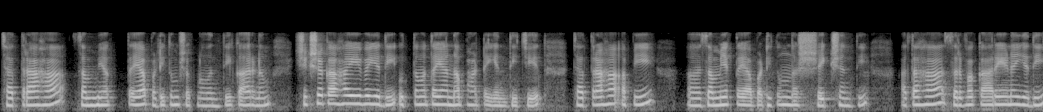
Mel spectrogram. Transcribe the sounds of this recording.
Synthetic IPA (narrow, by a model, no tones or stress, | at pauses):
t͡ʃʰat̪ɾaːɦɐ̆sɐmjɐk̚t̪ɐjaːpɐʈʰit̪umʃɐknuʋɐnt̪ikaːɾɐɳɐmʃikʂɐkaːɦɐeːʋɐjɐd̪iʔut̪ːɐmɐt̪ɐjaːnɐpaːʈɐjɐnt̪it͡ʃeːt̪t͡ʃʰat̪ɾaːɦɐʔɐpi | sɐmjɐk̚t̪ɐjaːpɐʈʰit̪umnɐʃɐjkʂɐnt̪i | ɐt̪ɐɦɐsɐɾʋɐkaːɾeːɳɐjɐd̪i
